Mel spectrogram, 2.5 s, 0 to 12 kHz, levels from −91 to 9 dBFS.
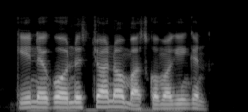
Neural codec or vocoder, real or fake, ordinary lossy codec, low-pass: none; real; none; 7.2 kHz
